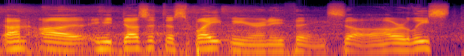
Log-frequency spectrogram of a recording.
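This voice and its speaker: A man with a high voice hosts a local sports broadcast. He chats in a casual, joking, self-deprecating way as he fills time before the game. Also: moderate pace, pushed and bright, slight background noise, poor audio. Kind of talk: casual pregame sports chat.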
